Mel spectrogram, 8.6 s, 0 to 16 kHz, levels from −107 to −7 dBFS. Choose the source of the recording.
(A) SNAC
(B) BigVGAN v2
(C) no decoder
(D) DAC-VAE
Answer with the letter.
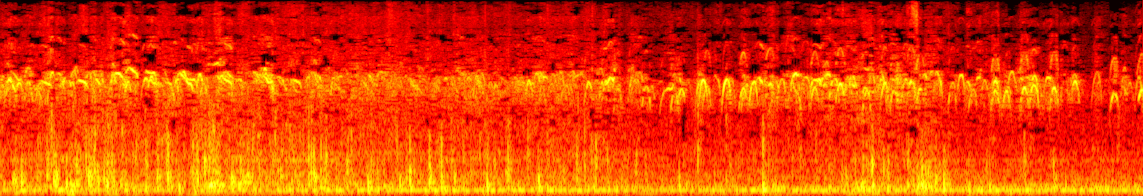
C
